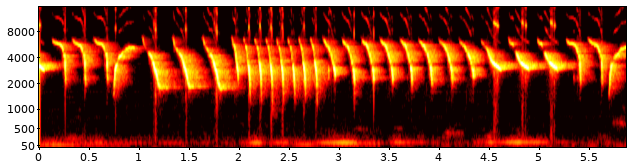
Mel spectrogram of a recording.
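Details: Canary song for training young birds, by a caged male with 'cuit cuit ngerol' style: swooping chirps, a quick rattling roll, and a steady string of slurred whistled notes about three per second.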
